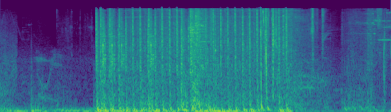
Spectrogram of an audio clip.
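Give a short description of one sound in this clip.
A rifle fires a rapid burst of shots in an echoing room.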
